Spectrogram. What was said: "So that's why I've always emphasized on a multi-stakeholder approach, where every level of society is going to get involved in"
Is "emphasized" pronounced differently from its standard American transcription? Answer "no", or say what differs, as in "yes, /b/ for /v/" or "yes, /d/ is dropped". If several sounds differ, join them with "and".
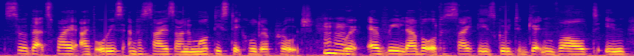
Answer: no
